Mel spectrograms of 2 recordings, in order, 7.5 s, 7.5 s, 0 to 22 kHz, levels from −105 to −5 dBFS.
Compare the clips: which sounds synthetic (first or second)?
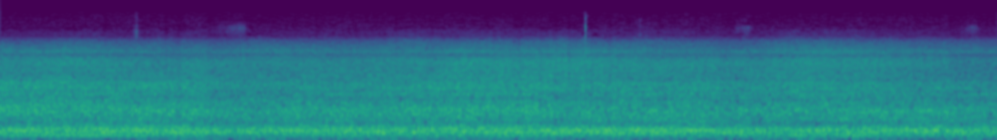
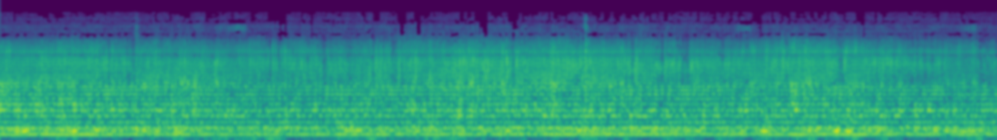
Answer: second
